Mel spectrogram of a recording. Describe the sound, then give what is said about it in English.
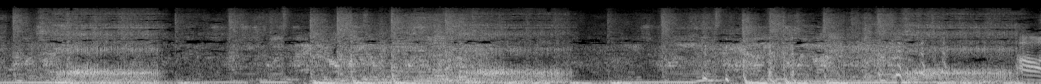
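A husband snores loudly in harsh, rasping breaths that repeat every few seconds, over the steady blare of a television that sounds like a sports broadcast. “Seriously, old mate's just gone in the middle of the TV blaring with what sounds like sport at a time when sport should be one of the most exciting things left in the world right now.”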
